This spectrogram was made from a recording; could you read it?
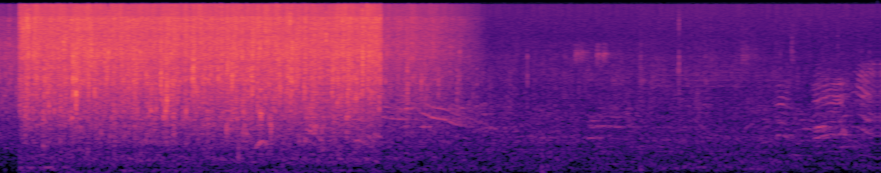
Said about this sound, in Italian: Adesso vediamo la bellissima e pur piccola cascata.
